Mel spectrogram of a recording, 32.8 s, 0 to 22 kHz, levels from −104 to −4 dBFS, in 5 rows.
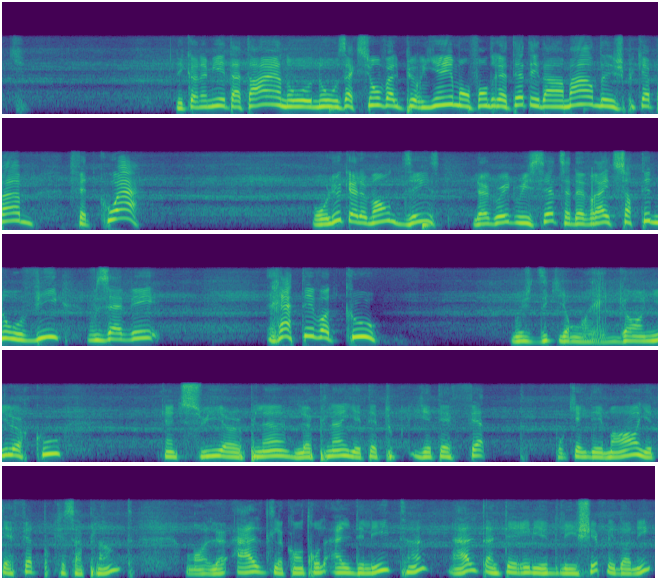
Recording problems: high frequencies cut off; noticeable; nothing above 7 kHz
hiss; faint; throughout; 20 dB below the speech

